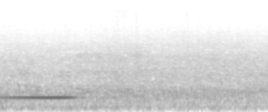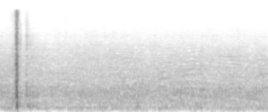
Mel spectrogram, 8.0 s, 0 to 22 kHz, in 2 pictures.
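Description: A steady electronic tone about a second long, then about three seconds later a single sharp crack as a model car's CO2 canister is fired and the car launches down the track.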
